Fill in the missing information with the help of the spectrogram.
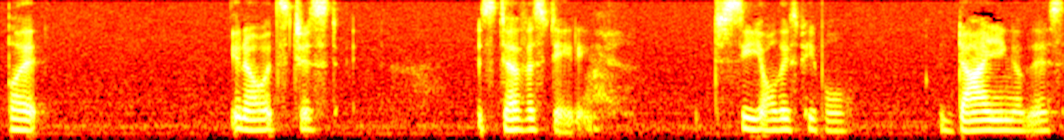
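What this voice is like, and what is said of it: Softer, drained-sounding voice. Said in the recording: “can you tell my voice is getting a little softer? ... I'm kind of getting drained”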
